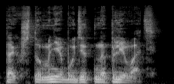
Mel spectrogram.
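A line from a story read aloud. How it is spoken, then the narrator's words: Sharp. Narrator (Russian): резко ответил Делуло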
